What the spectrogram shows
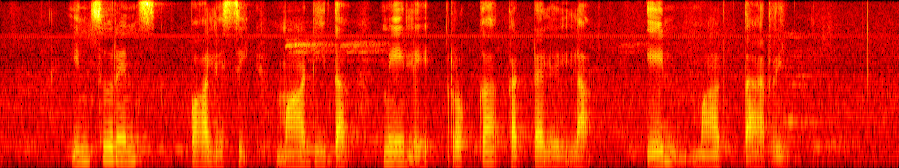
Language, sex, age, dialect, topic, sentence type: Kannada, female, 25-30, Central, banking, question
